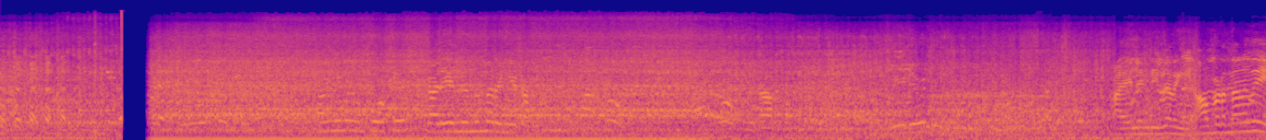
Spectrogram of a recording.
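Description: Boat engine running with a steady low drone that fades away about seven seconds in, under people talking. The sound cuts out briefly about a second in.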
